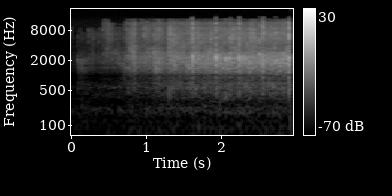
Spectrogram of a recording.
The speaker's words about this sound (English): I'm glad you clapped, because I was clapping on the inside.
